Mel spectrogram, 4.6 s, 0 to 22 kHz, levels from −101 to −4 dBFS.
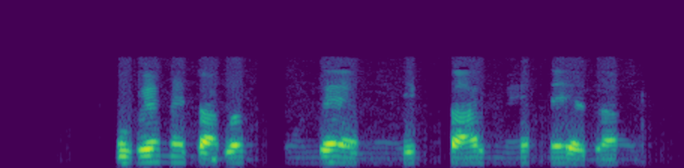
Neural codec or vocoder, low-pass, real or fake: none; 5.4 kHz; real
